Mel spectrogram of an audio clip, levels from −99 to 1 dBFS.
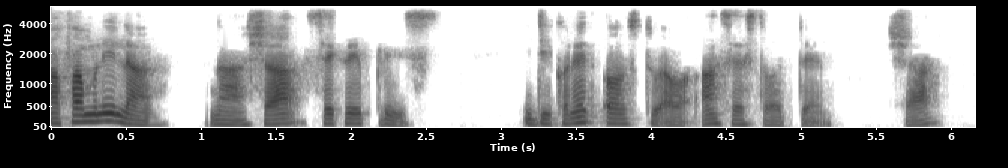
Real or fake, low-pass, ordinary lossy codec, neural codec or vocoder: real; 5.4 kHz; none; none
